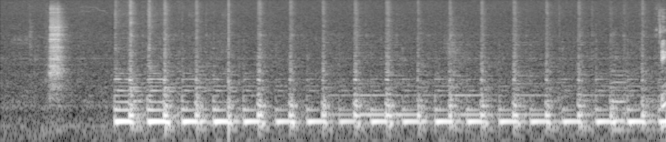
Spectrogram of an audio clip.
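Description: Small-bodied acoustic guitar strummed in a steady rhythm of about two strums a second, starting about two seconds in as the song's introduction. A voice starts singing right at the end.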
